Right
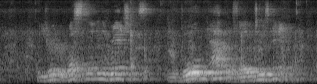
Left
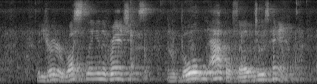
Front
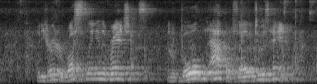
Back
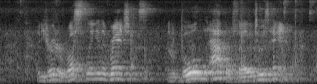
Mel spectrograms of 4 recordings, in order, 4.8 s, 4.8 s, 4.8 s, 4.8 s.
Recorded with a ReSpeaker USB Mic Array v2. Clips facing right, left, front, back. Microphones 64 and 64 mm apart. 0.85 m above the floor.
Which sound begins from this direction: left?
A man speaking, at 0.6 s.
